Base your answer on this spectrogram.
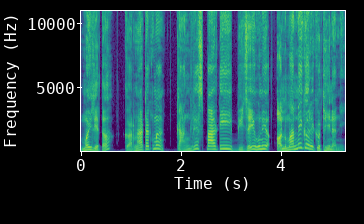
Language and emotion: Nepali, surprised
